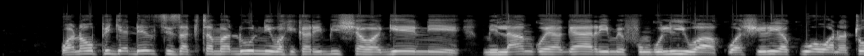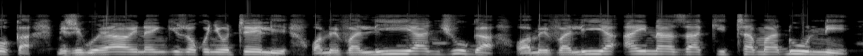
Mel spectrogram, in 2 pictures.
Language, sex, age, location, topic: Swahili, male, 25-35, Mombasa, government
